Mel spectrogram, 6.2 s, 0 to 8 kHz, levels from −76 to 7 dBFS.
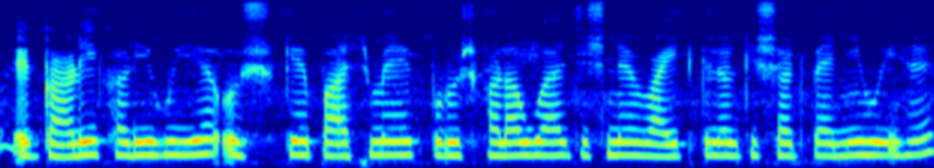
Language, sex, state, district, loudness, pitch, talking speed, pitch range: Hindi, female, Bihar, Saharsa, -27 LUFS, 235 Hz, 200 wpm, 230-240 Hz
